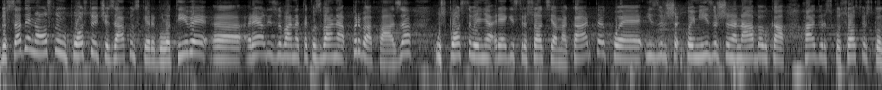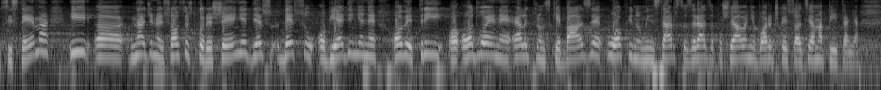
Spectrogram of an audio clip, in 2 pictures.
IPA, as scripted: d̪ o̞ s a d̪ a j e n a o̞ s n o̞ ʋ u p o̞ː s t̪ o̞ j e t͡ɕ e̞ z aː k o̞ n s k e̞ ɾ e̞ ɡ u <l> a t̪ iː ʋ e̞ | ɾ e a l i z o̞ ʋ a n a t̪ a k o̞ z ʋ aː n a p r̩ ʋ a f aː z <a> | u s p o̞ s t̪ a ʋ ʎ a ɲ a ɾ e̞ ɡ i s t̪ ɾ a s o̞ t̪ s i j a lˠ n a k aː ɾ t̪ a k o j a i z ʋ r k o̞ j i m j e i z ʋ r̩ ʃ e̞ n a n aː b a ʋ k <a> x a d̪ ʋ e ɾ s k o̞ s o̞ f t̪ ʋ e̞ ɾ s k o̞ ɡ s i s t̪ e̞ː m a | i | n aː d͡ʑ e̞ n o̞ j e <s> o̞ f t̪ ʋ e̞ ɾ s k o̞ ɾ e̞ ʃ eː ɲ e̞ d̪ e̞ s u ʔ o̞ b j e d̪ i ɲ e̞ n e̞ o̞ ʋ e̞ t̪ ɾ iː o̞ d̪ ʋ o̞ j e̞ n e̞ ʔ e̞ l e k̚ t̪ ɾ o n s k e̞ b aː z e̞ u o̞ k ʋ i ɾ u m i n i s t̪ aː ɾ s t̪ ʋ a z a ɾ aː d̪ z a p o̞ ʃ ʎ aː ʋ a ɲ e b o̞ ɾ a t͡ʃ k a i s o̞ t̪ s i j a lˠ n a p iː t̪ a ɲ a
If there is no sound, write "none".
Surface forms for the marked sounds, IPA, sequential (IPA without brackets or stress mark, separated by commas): l, a, a, s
